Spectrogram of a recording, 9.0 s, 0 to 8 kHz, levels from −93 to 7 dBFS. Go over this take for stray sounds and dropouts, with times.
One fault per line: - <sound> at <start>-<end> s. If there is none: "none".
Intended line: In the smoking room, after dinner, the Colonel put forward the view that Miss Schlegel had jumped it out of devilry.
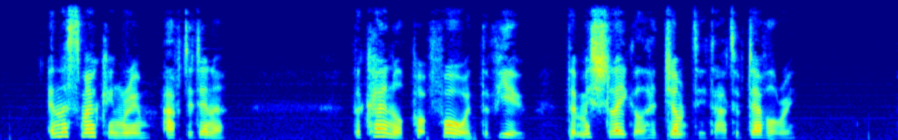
none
